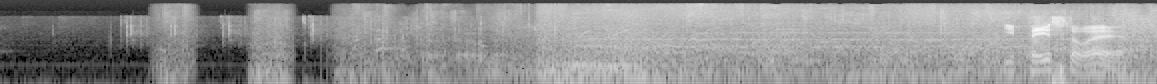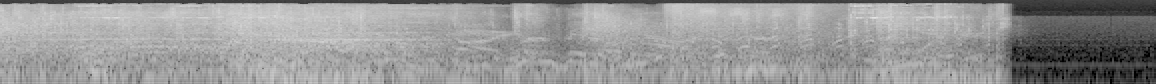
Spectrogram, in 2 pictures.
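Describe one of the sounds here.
Magic blasts and clashing combat effects ring out in a video game.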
